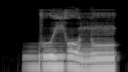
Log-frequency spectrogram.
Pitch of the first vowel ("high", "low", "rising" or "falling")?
high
